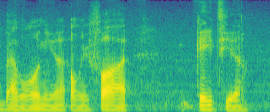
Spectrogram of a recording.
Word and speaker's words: Goetia: We fought Tiamat in Singularity 7, Babylonia, and we fought Gaetia. I used to call it Goetia, but apparently it's not how it's pronounced.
